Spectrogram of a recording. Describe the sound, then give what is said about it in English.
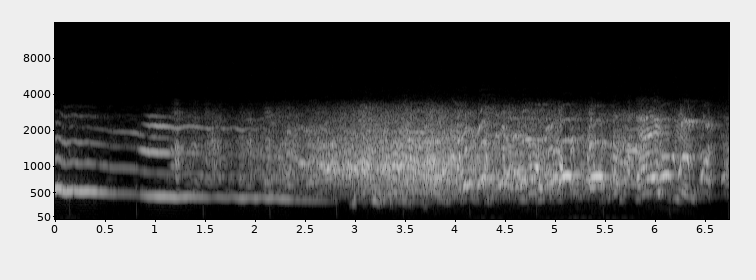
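A woman howls loudly from the bedroom, her voice starting as a long, sliding tone and then breaking into a rough, strained wail that carries on steadily with no words. “But she's howled it off.”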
